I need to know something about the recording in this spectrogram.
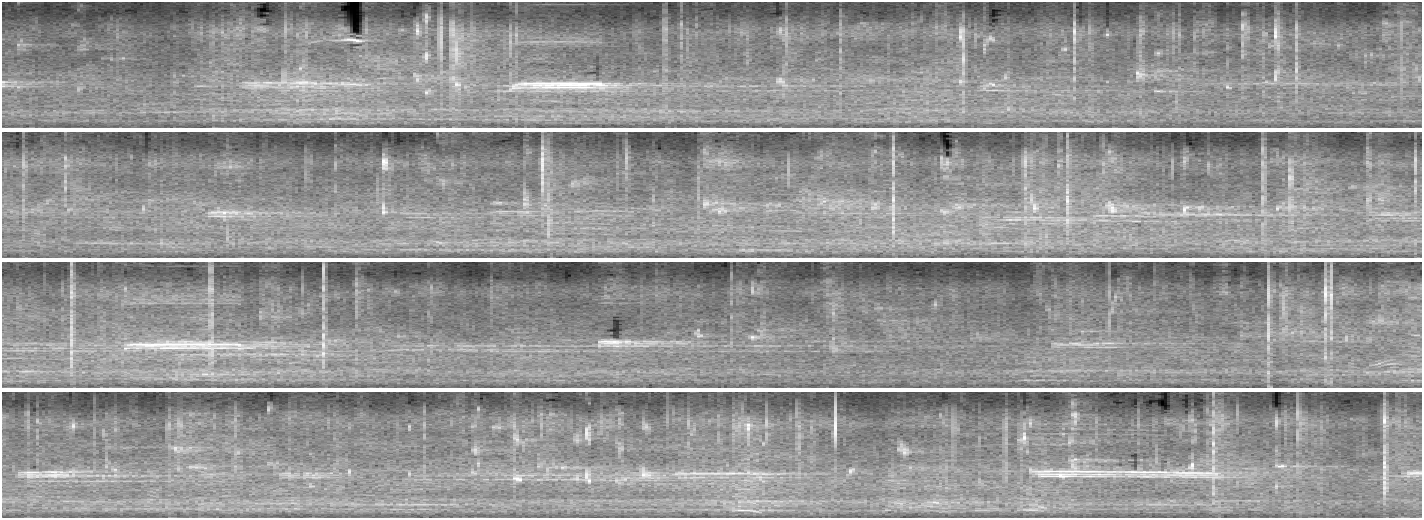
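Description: A large indoor hall echoes with the chatter of a crowd.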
